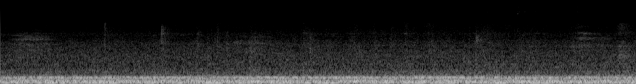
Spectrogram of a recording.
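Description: Steady low rumble of a passenger train carriage, heard from inside the carriage.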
